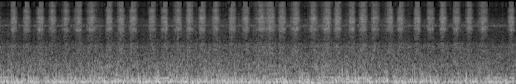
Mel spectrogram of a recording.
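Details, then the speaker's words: 2004 Chevrolet Trailblazer LT 4.2 i6 with a new bearing fitted: a fast, steady rasping scrape about eight times a second when the AC clutch engages, silent with AC off. Owner suspects a rough edge on the clutch sticking to the pulley. "I got a little bit of a problem with the clutch. It'll work itself out. I think I have a rough edge in that."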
